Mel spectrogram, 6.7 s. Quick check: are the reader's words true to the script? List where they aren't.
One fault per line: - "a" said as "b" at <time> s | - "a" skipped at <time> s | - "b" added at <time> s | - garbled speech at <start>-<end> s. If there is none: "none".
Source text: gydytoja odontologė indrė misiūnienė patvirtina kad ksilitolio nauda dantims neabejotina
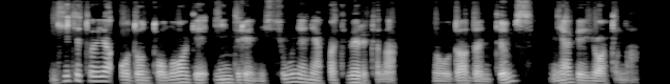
- "kad ksilitolio" skipped at 4.0 s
